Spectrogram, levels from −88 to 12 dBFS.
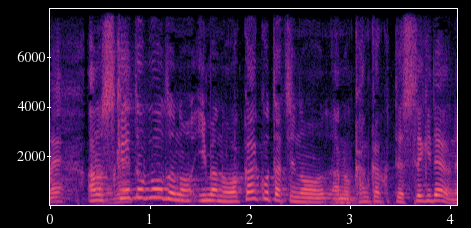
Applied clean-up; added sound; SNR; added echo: none; none; none; none.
